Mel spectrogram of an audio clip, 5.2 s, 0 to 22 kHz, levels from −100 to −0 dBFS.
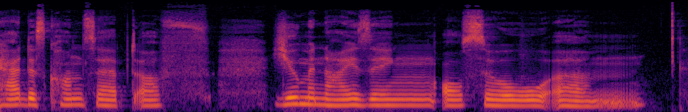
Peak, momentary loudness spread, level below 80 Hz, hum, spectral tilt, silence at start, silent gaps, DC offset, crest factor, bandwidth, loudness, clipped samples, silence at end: -20 dBFS; 14 LU; -78 dBFS; none; -4 dB/octave; 0 s; none; under 0.1%; 18 dB; 19.5 kHz; -38 LUFS; under 0.1%; 0.05 s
